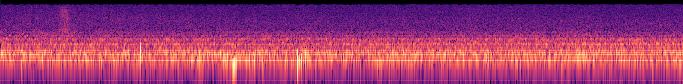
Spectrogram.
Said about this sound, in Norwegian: Kjenn hvordan dere lytter til vannet og havet.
